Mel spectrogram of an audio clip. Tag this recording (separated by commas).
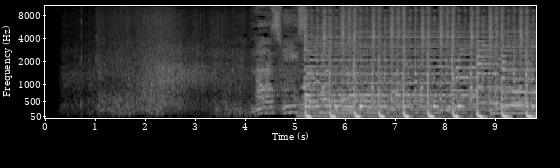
Music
